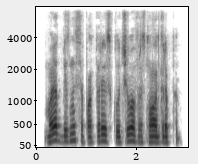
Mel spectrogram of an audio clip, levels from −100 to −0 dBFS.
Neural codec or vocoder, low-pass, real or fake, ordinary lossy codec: none; 7.2 kHz; real; AAC, 48 kbps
